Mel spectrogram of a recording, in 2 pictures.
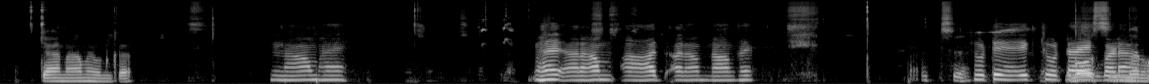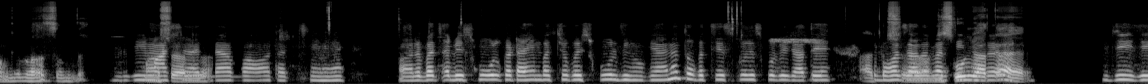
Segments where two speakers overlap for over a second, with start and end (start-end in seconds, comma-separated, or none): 20.2-21.6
